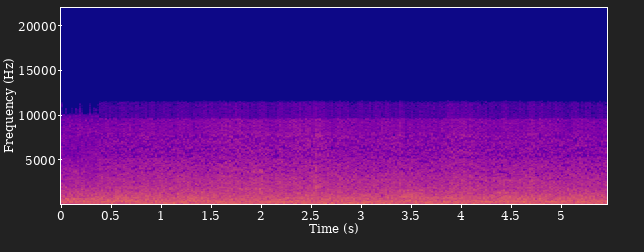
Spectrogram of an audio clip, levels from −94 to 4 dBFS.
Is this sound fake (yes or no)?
yes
